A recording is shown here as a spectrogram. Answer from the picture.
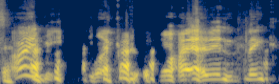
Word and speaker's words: Jaime: make me realize I've been saying his goddamn name wrong all these years Jaime yeah it's not Jamie Reyes it's Amy why I didn't think like I should have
